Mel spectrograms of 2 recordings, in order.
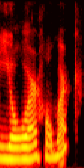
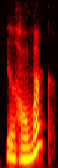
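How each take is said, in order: First: 'Your' is said as a full 'your' sound. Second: 'Your' is reduced to a short 'yer' sound. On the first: "instead of your homework" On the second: "you notice I said your, right? Y E R"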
